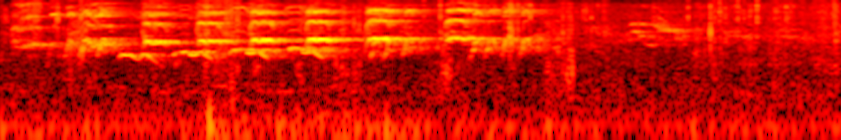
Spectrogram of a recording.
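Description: A bird calling in a rapid series of harsh, repeated notes, about four a second, that stops about three seconds in.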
